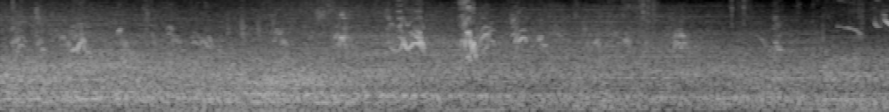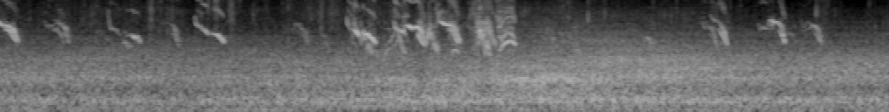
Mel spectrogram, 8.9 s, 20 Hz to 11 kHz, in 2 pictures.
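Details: A flock of Eurasian tree sparrows flying onto a person's hand to be fed at a Tenmangu shrine, Japan, on 9 December 2023; many busy overlapping chirps and twitters, densest toward the end, over soft background noise.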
